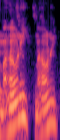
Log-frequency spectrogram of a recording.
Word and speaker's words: Mahoney: So, and her father, of course, plays James Court, and John Mahoney. That's how you say his name? Yeah. That's her father. That's how you pronounce his name. It's like Tim Mahoney.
